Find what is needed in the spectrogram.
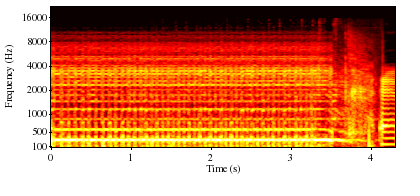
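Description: Electric guitar tremolo picking: a single note picked up and down very fast and evenly. It stops about three and a half seconds in.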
